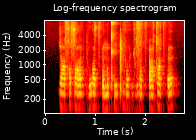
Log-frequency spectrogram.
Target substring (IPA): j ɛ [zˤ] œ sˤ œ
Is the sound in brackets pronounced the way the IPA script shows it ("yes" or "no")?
no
